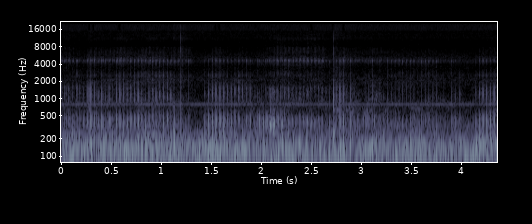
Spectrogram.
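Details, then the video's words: Close-range purring of a house cat, a throaty low rumble pulsing rapidly and continuously, briefly touched by two sharp clicks, with a faint constant high-pitched hum underneath. "Feline Observational Video - Purring Sound Effect"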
